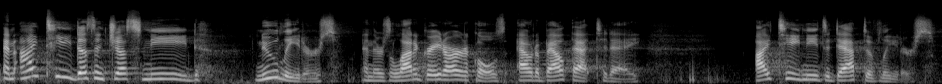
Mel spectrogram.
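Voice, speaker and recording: A woman in her fifties gives a conversational talk in a conference auditorium, sharing anecdotes from her career. Her mid-range voice is expressive and fairly bright, her pace a little slow, and the room sounds big.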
